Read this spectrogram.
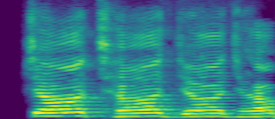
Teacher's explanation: बोलते समय हमारी जो जीव होती है वो तालू में लगती है इसलिए ये तालव्य है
